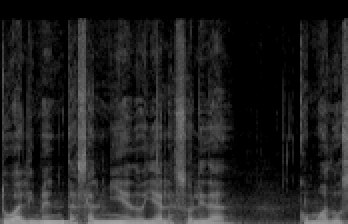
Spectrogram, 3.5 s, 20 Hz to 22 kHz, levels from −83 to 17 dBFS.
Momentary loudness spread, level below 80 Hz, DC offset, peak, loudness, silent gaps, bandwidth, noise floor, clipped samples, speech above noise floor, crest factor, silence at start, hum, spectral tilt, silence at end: 8 LU; -62 dBFS; under 0.1%; -8 dBFS; -26 LUFS; none; over 20 kHz; -54 dBFS; under 0.1%; 29 dB; 18 dB; 0 s; none; -5.5 dB/octave; 0 s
